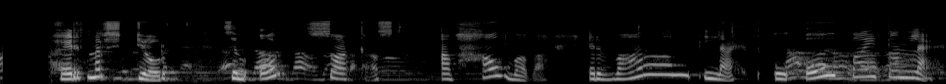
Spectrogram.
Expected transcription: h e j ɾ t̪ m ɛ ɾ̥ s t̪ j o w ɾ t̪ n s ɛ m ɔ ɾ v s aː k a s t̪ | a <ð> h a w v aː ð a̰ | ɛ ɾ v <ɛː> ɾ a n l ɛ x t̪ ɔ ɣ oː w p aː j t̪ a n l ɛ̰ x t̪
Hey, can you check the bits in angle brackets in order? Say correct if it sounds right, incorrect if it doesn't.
incorrect, incorrect

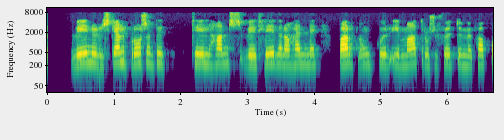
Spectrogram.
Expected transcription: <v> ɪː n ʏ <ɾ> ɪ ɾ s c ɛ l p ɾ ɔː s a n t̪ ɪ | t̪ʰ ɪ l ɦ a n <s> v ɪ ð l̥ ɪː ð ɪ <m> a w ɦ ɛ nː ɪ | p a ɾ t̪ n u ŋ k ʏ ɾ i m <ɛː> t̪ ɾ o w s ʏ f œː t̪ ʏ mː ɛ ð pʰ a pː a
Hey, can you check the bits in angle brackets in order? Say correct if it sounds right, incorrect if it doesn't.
correct, correct, correct, incorrect, incorrect

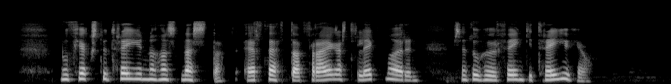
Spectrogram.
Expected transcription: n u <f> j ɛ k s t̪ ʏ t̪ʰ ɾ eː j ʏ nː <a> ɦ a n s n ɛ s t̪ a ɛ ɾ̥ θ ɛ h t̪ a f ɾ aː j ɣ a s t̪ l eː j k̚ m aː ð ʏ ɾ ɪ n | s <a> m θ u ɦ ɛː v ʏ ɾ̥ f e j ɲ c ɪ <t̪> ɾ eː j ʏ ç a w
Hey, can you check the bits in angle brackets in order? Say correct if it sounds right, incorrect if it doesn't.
correct, correct, incorrect, incorrect

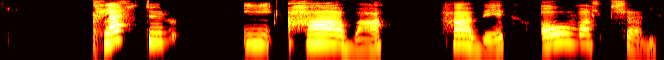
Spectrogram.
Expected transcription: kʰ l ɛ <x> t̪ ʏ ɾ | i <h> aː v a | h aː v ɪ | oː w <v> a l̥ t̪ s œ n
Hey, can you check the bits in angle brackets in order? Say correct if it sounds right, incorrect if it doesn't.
incorrect, correct, correct

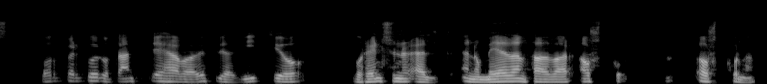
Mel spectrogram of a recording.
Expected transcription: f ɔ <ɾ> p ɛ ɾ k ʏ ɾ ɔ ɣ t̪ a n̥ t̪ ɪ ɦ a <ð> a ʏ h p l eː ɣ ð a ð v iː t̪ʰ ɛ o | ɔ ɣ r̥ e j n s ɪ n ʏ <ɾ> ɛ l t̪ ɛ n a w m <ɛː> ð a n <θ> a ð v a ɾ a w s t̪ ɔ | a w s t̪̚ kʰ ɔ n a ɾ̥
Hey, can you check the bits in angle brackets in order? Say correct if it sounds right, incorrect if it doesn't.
correct, incorrect, correct, correct, correct

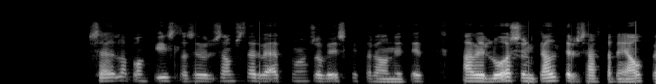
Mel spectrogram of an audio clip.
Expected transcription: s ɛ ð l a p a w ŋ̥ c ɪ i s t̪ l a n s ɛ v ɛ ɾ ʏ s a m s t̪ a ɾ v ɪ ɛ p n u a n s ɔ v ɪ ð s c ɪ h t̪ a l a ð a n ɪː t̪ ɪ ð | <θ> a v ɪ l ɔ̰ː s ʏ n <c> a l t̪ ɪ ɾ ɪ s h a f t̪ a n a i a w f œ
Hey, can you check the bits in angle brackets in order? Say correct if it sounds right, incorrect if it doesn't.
incorrect, correct

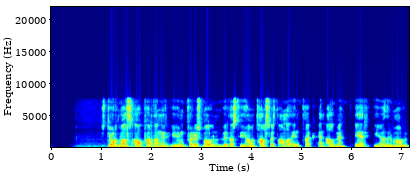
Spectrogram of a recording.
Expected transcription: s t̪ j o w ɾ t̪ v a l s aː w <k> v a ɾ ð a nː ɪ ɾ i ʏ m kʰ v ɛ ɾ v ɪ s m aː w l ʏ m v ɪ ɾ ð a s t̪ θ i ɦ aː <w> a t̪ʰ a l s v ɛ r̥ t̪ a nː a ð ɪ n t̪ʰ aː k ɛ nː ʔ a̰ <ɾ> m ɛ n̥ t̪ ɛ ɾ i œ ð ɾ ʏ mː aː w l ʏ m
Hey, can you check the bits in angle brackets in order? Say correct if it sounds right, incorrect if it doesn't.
incorrect, incorrect, incorrect

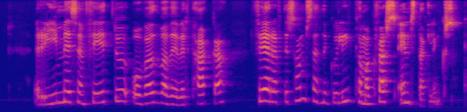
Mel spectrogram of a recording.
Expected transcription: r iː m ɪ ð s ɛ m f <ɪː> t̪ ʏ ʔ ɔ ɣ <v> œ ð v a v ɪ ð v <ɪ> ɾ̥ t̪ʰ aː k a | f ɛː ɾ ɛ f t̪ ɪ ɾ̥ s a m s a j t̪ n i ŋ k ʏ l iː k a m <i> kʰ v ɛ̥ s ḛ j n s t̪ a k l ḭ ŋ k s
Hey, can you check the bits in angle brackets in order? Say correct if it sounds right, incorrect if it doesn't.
correct, correct, correct, incorrect

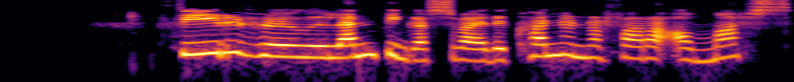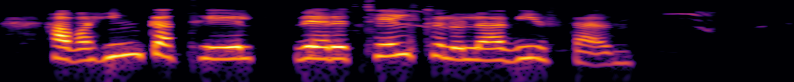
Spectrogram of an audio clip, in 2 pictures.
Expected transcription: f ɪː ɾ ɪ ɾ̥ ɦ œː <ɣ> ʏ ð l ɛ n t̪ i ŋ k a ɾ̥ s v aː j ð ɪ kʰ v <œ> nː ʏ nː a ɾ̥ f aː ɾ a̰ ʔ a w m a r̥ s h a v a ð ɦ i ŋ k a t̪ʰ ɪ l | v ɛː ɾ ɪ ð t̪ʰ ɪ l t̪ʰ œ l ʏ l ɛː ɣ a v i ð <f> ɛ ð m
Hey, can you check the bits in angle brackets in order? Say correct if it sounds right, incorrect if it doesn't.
correct, correct, correct

